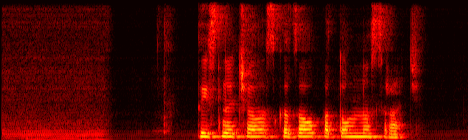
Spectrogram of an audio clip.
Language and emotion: Russian, neutral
